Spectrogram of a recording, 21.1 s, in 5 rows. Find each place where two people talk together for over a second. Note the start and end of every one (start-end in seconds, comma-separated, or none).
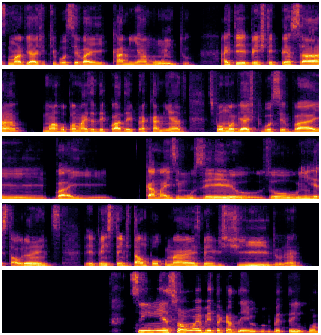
none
